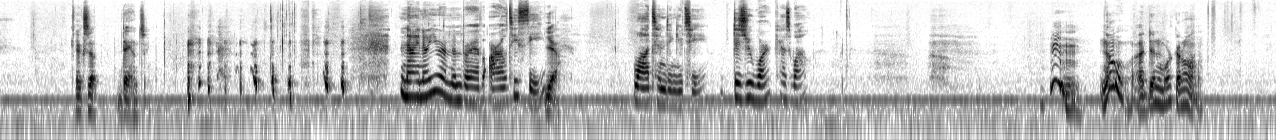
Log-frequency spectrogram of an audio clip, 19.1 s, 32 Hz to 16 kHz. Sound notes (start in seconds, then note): 2.8 laughs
